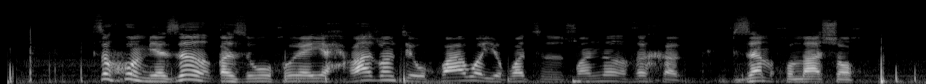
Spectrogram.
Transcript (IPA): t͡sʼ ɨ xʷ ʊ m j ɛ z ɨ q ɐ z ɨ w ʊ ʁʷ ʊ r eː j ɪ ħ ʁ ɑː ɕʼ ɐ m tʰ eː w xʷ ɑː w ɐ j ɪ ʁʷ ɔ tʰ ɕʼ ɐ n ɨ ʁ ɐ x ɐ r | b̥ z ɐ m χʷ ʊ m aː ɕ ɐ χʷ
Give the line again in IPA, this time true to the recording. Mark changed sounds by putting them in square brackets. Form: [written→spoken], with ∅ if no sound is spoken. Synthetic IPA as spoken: t͡sʼ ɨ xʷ ʊ m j ɛ z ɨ q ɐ z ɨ w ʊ [ʁʷ→χʷ] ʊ r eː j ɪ ħ ʁ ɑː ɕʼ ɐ m tʰ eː w xʷ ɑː w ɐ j ɪ ʁʷ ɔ tʰ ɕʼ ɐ n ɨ ʁ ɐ x ɐ r | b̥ z ɐ m χʷ ʊ m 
